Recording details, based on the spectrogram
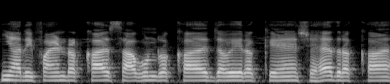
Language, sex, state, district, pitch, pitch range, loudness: Hindi, female, Bihar, West Champaran, 185 Hz, 180-190 Hz, -15 LUFS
